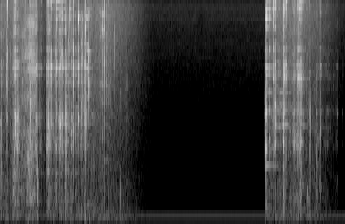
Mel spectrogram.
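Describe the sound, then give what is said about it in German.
Clinks and handling noises from a glass as a speaker pauses during a talk to take a sip of a drink. A cluster of clattering clinks gives way to a couple of seconds of silence, and then more clinking follows. “Schluck trinken.”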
